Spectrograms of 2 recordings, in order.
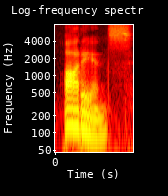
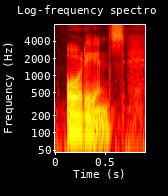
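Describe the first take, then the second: First: An open first vowel and a soft D. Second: A rounded first vowel and a clearer D. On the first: "so that would be the American English pronunciation" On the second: "Whereas a British English would be auction and audience"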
